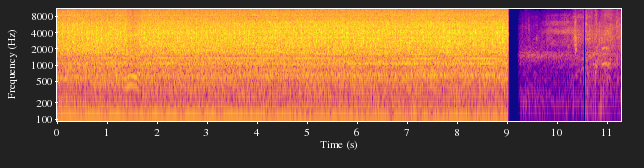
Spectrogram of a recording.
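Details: Ford Mustang 302 HO small-block V8 budget build after flooding (stuck carburetor needle and seat, fuel pump left on); now running way more happy: steady, even low idle rumble with regular beat, no ticking, healthy.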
